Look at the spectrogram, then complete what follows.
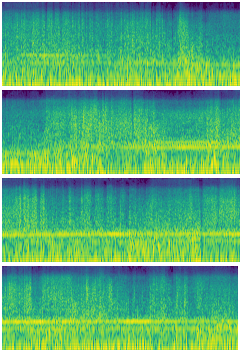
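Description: Sport motorcycle engine running at highway cruising speed, its note holding steady and creeping slightly higher, under heavy wind rush on the rider's microphone.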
